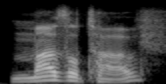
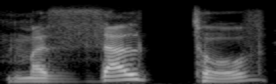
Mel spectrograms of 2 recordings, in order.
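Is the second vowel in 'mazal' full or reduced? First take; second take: reduced; full. First: The second vowel of mazal is reduced to 'uh'. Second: The second vowel of mazal is a full 'a'. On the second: "So mazal is how we'd say it in modern Hebrew"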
